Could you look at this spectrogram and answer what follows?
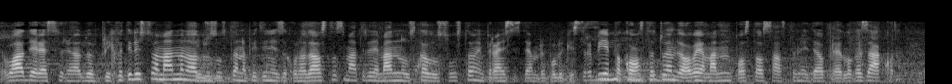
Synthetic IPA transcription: vlˠaːd̪ajeɾesoɾniod̪boɾpɾixʋat̪ilisuamand̪manod̪bozuːst̪anapiːt̪aɲezako̞nod̪aːʋst̪vasmaːt̪ɾad̪ajamand̪mnusklad̪usuːst̪aʋomipɾaːnimsist̪eːmomɾepublike̞sr̩bijepako̞nst̪at̪ujemd̪ao̞ʋajamand̪manpo̞st̪aosaːst̪aʋnid̪eopɾeːd̪lˠoɡazaːkona

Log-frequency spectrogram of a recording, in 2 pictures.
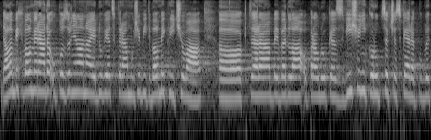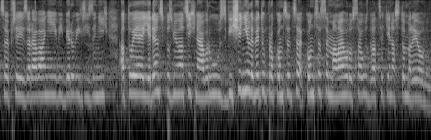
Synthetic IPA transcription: daːlɛbɪxvɛlmɪɾaːdaʔupo̞zoɾɲɪlanajɛdnuvjɛt͡sk̚t̪ɛɾaːmuːʒɛbiːt̪vɛlmɪkliːt͡ʃo̞vaː | kt̪ɛɾaːbɪvɛdlaʔo̞pɾavdukɛzviːʃɛɲiːko̞ɾupt͡sɛft͡ʃɛskɛːɾɛpublɪt͡sɛpr̝̥ɪzadaːvaːɲiːviːbjɛɾo̞viːxriːzɛɲiːx | ʔat̪o̞jɛjɛdɛnspozmɲɛɲovat͡siːxnaːvr̩ɦuːzviːʃɛɲiːlɪmɪt̪upɾoko̞nt͡sɛsɛmalɛːɦo̞ɾo̞saɦuzdvat͡sɛcɪnast̪o̞mɪlɪo̞nuː

